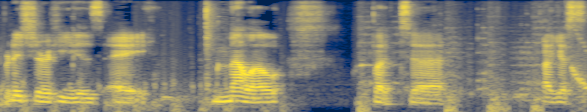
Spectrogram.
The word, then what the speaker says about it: Mallow: that utmost defense some i hear too many people say molo i'm pretty sure it's mellow because he looks like a marshmallow and if you actually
